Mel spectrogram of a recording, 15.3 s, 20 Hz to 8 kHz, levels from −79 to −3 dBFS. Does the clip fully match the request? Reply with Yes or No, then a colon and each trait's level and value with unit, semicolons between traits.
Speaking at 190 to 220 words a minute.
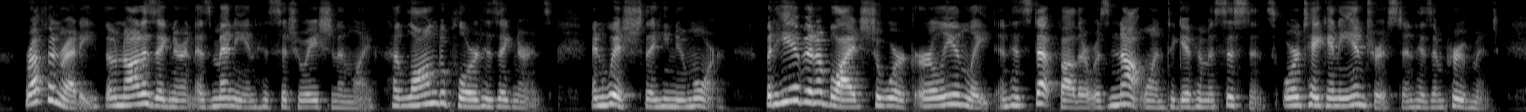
Yes: fast, 205 wpm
